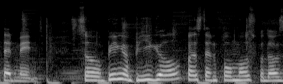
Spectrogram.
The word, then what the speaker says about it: B-girl: You pronounce that like a beagle. beetle. You're like being a beagle. B-girl.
